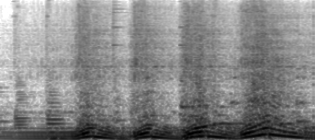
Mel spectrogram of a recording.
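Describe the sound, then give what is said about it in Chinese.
An electric scooter revs in four quick throttle bursts as an elderly woman twists its handlebar throttle hard, the scooter carrying two riders; its motor whine swoops up and back down in pitch each time, loud and steady with no voices. “阿嬷狠狠地转了几下电动车的把手，可是小班真的感受不到任何加速的效果。”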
